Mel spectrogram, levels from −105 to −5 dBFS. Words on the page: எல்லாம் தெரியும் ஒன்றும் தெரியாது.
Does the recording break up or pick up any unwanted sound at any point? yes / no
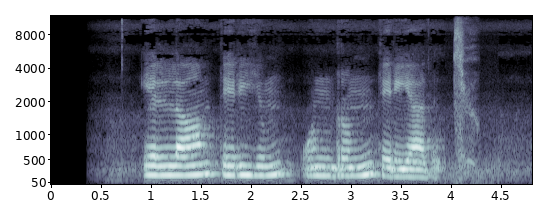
yes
